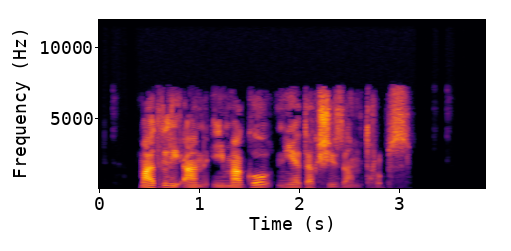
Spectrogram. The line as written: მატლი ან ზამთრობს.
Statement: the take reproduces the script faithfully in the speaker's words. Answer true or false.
false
